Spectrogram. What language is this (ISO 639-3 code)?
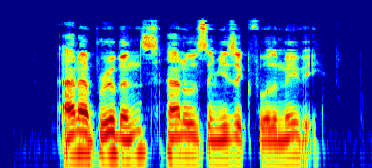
eng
